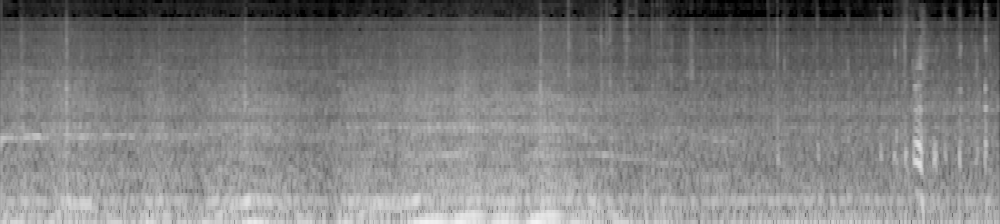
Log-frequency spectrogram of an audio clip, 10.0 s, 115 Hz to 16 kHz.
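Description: BMW X5 E53's 3.0-litre inline-six turbodiesel revved in a series of quick blips, each a rising pitch, then settling to a steady idle about seven seconds in.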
